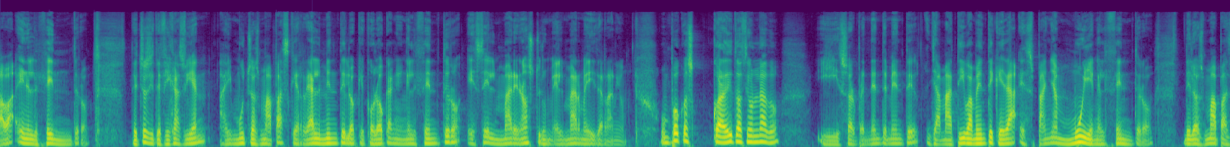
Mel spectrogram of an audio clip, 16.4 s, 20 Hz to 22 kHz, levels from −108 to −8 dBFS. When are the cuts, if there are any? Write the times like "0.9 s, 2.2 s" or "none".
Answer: 12.2 s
